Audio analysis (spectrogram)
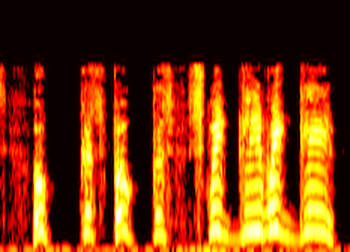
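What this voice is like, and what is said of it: Fierce voice. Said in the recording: “in a fierce voice.”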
